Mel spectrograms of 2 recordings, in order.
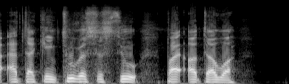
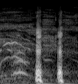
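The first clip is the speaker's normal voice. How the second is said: giggle; 6 dB quieter than usual. Real, not acted. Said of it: "I'm laughing because".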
